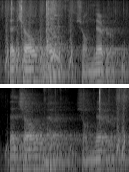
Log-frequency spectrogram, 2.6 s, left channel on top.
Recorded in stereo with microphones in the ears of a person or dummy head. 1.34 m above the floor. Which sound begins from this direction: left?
A man speaking, at 0.2 s.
